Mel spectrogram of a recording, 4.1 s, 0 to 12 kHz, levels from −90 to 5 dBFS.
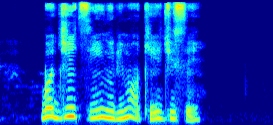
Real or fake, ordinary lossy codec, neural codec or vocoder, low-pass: fake; AAC, 48 kbps; autoencoder, 48 kHz, 128 numbers a frame, DAC-VAE, trained on Japanese speech; 10.8 kHz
